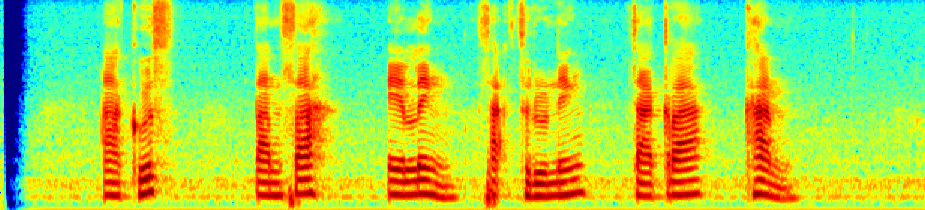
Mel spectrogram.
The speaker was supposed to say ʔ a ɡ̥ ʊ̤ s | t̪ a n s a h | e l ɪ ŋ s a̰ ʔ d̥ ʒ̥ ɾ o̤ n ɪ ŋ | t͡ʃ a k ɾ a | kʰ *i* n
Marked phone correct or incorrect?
incorrect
